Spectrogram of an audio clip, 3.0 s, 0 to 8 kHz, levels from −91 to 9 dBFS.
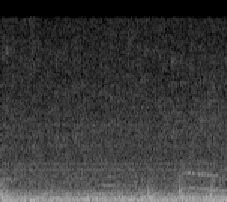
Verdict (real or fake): real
